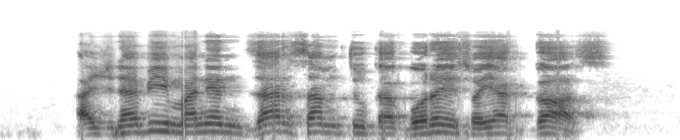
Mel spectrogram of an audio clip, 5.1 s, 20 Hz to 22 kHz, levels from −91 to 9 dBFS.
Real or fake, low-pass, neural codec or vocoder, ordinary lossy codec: real; 9.9 kHz; none; Opus, 32 kbps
